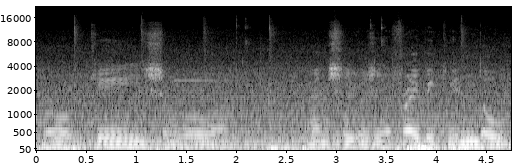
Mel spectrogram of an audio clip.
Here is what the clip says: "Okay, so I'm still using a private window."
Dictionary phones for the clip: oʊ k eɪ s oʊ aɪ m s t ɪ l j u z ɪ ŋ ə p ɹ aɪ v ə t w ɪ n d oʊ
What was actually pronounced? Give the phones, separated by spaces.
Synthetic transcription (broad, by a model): oʊ k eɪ s oʊ aɪ m s t ɪ l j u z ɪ ŋ ə f ɹ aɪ b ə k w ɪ n d oʊ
